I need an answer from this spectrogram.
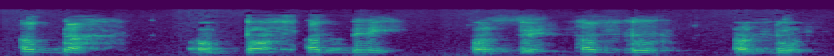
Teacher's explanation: You see, because in mushaddad letter, a letter having a tashdid, we have to pronounce it, giving double time or stressing, emphasizing, because it is a double letter.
